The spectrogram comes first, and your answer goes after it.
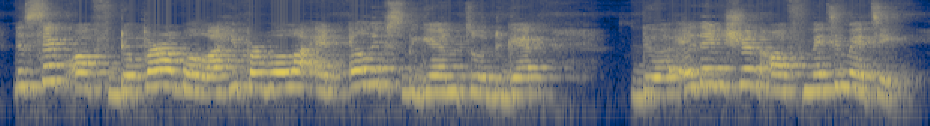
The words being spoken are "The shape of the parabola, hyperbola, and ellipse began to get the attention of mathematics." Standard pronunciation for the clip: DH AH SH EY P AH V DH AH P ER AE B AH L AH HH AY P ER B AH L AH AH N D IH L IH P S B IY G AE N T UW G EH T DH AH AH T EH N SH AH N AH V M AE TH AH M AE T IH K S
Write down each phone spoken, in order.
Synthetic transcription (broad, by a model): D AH S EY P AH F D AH P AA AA B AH L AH HH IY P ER B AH L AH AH N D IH L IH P S B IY G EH N T UW G EH T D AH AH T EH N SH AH N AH F M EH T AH M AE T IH K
